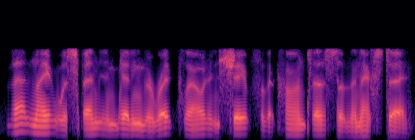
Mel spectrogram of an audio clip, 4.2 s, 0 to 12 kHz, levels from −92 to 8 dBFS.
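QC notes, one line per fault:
Throughout, LPC-10 vocoder: heavy damage. The speech is resynthesised through a short all-pole filter driven by either a pulse train or noise, giving a buzzy, robotic tone with misplaced buzz or hiss. Nothing is present above 3.9 kHz, which fits a 2.4 kbit/s stream.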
